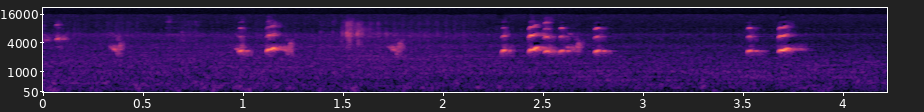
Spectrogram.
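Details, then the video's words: Common redpolls in a cage shared with a linnet, getting used to a new cage; scattered short, high chirps, given singly and in small clusters of two to four, separated by brief silent gaps over a faint room hum. "Реполов Чечетки обживают новую клетку"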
